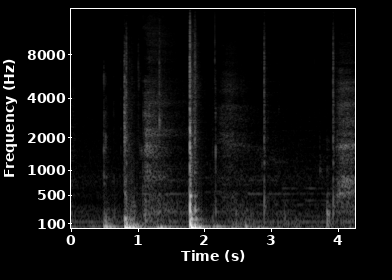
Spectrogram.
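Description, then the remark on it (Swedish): Scattered clicks of a computer keyboard and mouse while clicking onward through Wikipedia, in an irregular pattern of about half a dozen sharp taps, two of them noticeably louder, with no talking. “Och så jag wiki-klickar vidare på henne.”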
